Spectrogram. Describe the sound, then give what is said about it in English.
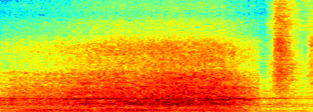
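The engine of the Young Invincibles' cross-country tour bus rumbles steadily at its first stop in Madison, a broad continuous drone, with a brief hiss near the end like an air brake releasing. “The first one off the bus was the group's communication coordinator,”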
